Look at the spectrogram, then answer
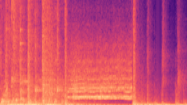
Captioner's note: tyres screech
